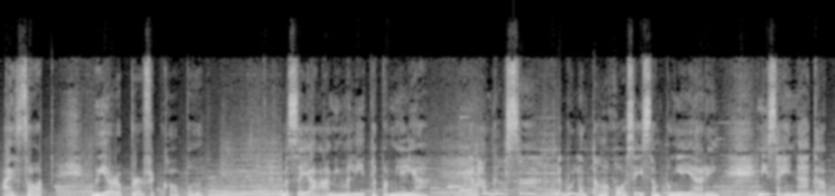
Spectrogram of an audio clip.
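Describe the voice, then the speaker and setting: Actress as lively Filipino wife, higher-pitched. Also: female voice, moderate pace, long pauses, loud music behind the voice, natural voice. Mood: wistful. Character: devoted, trusting young wife narrating her marriage story. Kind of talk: Filipino radio drama acting and narration.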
